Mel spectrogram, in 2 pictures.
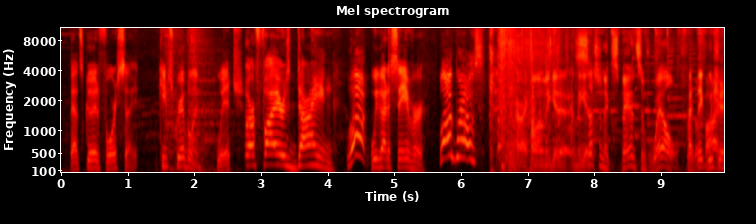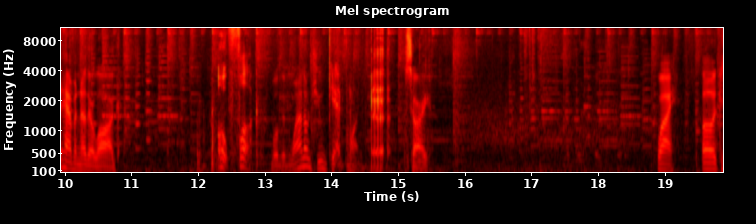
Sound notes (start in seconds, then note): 14.5 burps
